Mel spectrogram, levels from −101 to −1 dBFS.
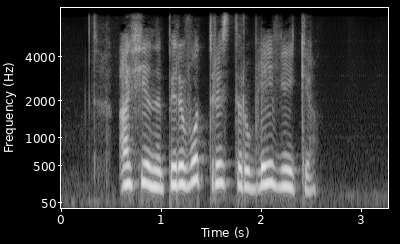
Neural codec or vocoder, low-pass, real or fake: codec, 16 kHz, 2 kbps, X-Codec, WavLM features, trained on Multilingual LibriSpeech; 7.2 kHz; fake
